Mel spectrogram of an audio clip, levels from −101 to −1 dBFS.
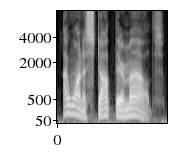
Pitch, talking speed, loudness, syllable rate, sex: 130 Hz, 215 wpm, -15 LUFS, 4.1 syllables/s, male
